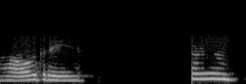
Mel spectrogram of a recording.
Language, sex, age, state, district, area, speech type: Kannada, female, 45-60, Karnataka, Gulbarga, urban, conversation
